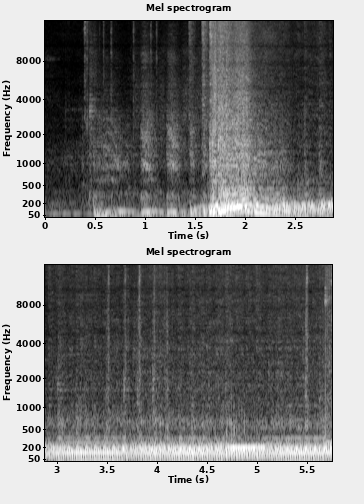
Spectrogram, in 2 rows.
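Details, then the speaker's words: 1992 Honda Prelude, low miles, first start after fitting a new oil pump: cranks briefly, catches and settles into a loud, raw, steady low rumble with no knock or tick; running fine, oil on engine noted. "oh all right so that was working great and yep oil all over it"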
